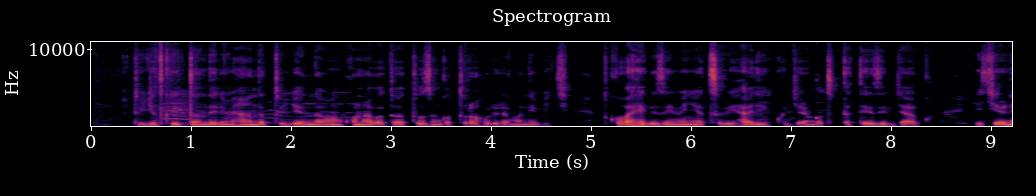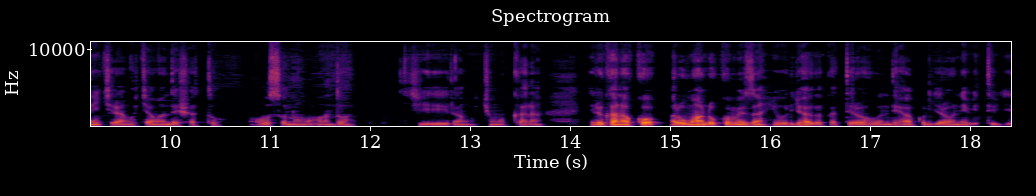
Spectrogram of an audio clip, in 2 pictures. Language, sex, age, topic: Kinyarwanda, female, 25-35, government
